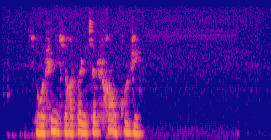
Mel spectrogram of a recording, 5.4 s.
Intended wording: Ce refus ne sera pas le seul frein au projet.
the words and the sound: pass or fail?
pass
